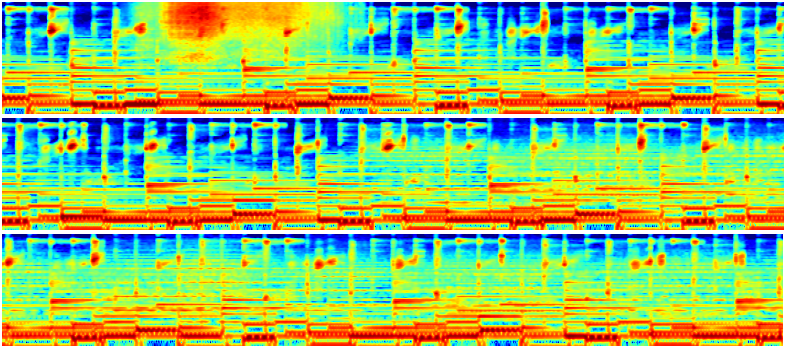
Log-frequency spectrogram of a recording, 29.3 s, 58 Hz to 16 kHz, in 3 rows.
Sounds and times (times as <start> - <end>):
Music: 0.0 - 29.3.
